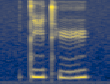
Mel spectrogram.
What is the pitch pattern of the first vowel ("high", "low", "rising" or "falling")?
high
